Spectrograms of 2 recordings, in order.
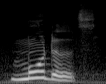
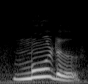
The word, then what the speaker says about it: modal: are coming to the main topic which is models it is not modal it is not model it is not model it is modal modal okay say it three times and you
